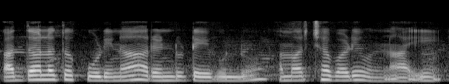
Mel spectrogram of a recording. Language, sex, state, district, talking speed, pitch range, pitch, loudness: Telugu, female, Telangana, Hyderabad, 80 wpm, 180-210 Hz, 185 Hz, -18 LUFS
